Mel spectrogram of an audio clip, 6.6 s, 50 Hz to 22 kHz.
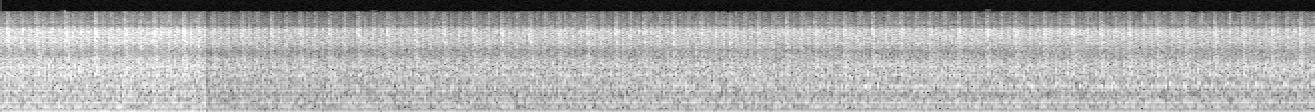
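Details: GAZ-69 with UMZ-421-variant gasoline engine after overhaul, Kostroma piston group, contactless ignition, original carburetor, fuel pump and old-style intake manifold: steady even idle, constant low drone, no knocks or misses; healthy.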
